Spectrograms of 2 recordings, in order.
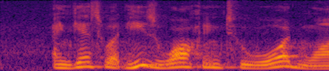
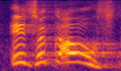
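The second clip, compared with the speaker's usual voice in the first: mock terrified cry; 13 semitones higher, 7 dB louder than usual. Terrified disciples quoted.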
